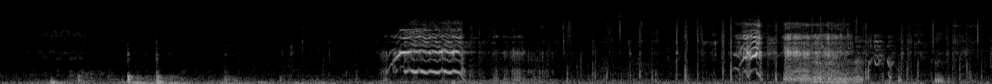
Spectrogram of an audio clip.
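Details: Salt River wild horses in Arizona, a foal apart from his mother: two short quavering whinnies about four seconds apart, the second rougher and lower, amid scattered clicks and soft background noise, taken with a long-range microphone.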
